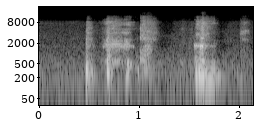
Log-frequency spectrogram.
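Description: A person coughing into a hand, about four short coughs in a row, the last one the loudest.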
